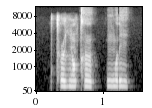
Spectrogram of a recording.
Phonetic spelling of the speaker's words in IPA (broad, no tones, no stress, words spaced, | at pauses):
tʰə˞ʎɔ̃kʰə̃ | ŋ͡mʊɾi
